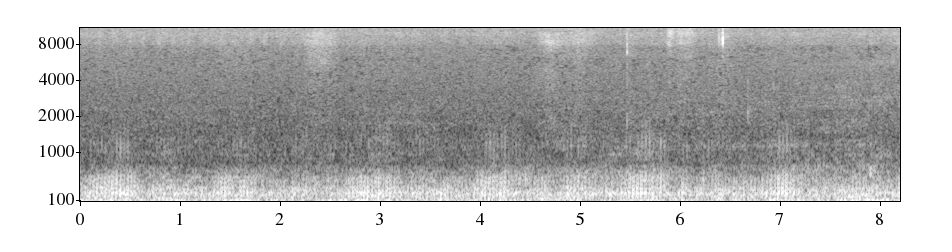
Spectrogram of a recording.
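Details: Pet cat stroked at bedtime, purring in a constant low, even rumble with gentle pulses and no pauses, in a quiet indoor room.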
